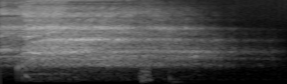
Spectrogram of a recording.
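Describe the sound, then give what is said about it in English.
A big, deep breath drawn in and let out during a simple arms-raised relaxation exercise, one long airy inhale and exhale that swells loudly and then fades away softly. “And then just do a big, deep breath in. And then bring them down and breathe out.”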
